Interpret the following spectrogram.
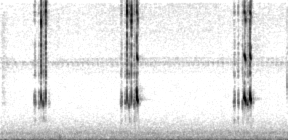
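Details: Single lonely cricket heard faintly: three brief, high, buzzy double-pulsed chirps over about three seconds, with low background noise.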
